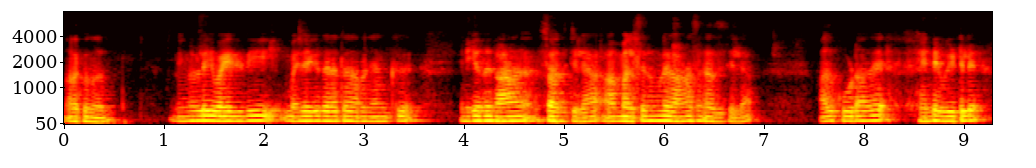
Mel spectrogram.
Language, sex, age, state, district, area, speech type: Malayalam, male, 18-30, Kerala, Kottayam, rural, spontaneous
